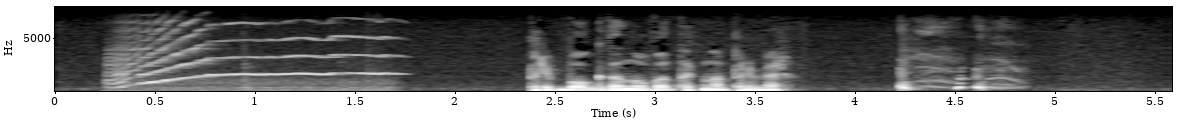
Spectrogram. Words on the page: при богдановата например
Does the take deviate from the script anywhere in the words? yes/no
no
